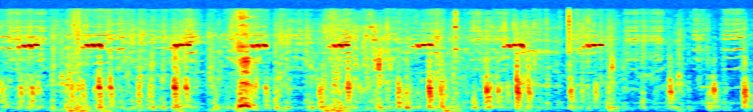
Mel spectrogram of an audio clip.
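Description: Footsteps tap on wooden planks at a steady pace.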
